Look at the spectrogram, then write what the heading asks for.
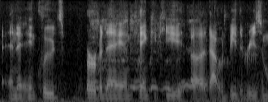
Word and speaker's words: Kankakee: So if you get a warning and it includes Bourbonnais and Kankakee, that would be the reason why, is because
